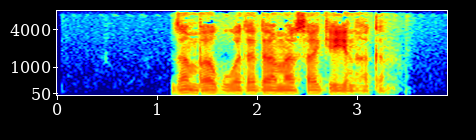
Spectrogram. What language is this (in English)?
Hausa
